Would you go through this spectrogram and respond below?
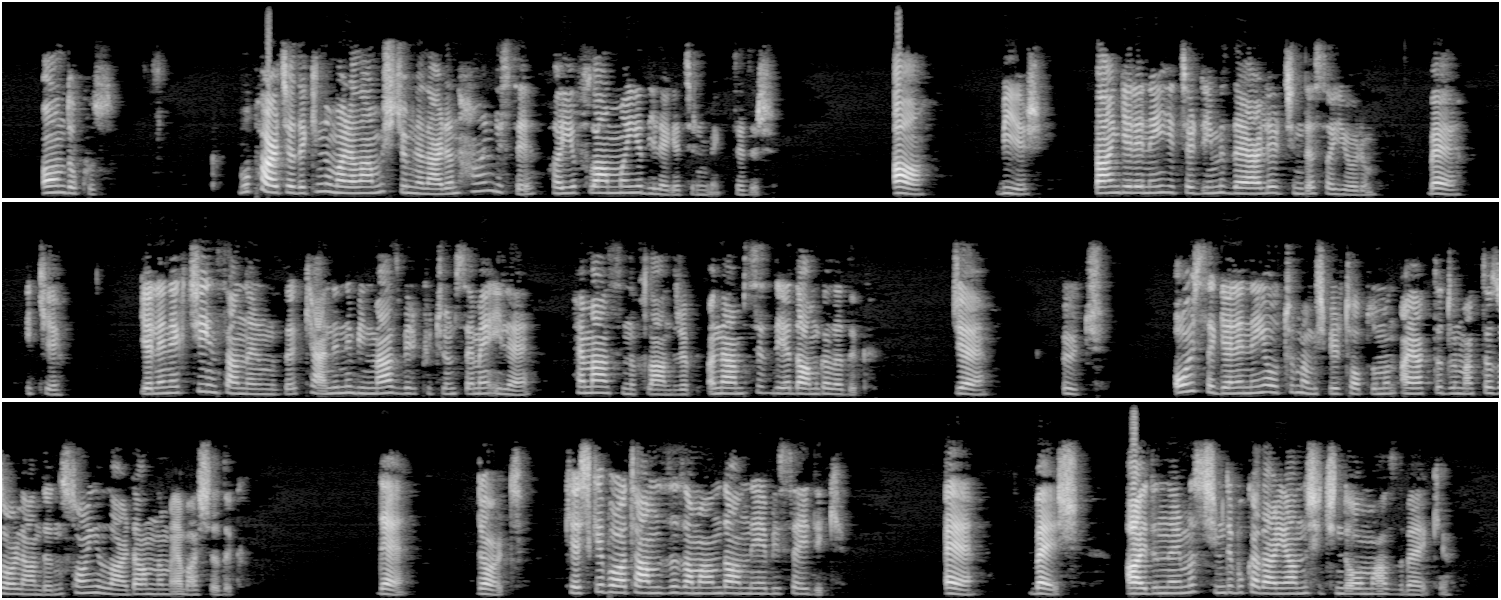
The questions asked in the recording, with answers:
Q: Bu parçadaki numaralanmış cümlelerden hangisi hayıflanmayı dile getirmektedir?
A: Cevap D. 4. Keşke bu hatamızı zamanımızda anlayabilseydik.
